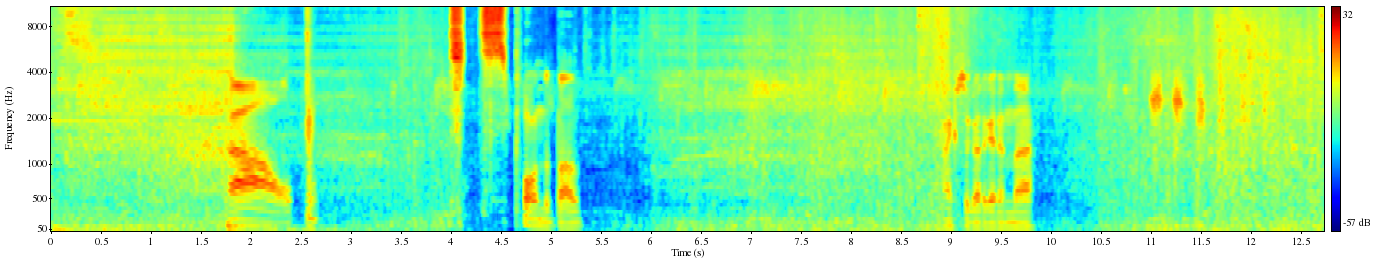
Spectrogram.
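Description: Video game effects blast and whoosh during a fight.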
